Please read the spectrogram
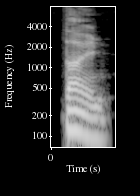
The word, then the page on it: bone: Australian English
